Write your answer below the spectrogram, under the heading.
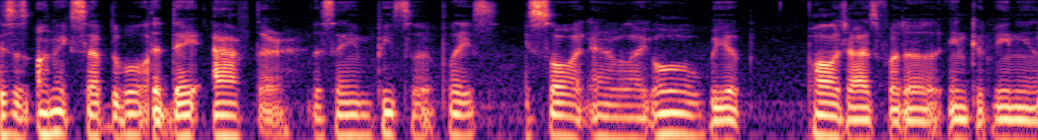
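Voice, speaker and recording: The speaker is soft-spoken and keeps a moderate pace. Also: man. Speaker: vlogger. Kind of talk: casual rant to camera. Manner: soft-spoken, held back. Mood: irritated, ranting. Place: home room. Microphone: phone near.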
